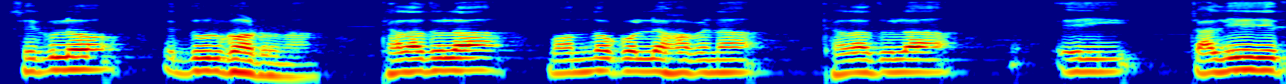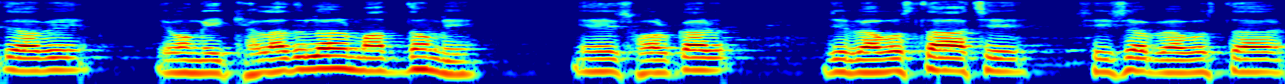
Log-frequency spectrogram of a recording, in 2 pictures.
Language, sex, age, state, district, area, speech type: Bengali, male, 60+, West Bengal, South 24 Parganas, urban, spontaneous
